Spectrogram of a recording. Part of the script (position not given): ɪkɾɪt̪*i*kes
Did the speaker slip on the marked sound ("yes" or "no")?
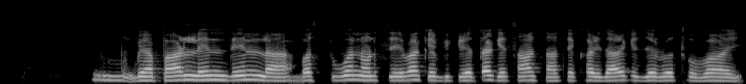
yes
